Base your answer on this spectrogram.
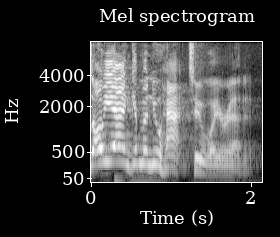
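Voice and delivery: high, loud, quick burst of eagerness; excited. Acted. Preacher playing Zechariah piping in on the vision, excited. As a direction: pipe in, thrilled and rushing. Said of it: "He's so excited".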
